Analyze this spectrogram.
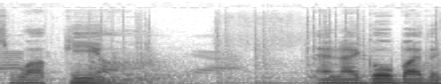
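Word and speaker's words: Wakinyan: My Indian name is Thunder, pronounced Wakian, and I go by the name of Dave Chief.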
